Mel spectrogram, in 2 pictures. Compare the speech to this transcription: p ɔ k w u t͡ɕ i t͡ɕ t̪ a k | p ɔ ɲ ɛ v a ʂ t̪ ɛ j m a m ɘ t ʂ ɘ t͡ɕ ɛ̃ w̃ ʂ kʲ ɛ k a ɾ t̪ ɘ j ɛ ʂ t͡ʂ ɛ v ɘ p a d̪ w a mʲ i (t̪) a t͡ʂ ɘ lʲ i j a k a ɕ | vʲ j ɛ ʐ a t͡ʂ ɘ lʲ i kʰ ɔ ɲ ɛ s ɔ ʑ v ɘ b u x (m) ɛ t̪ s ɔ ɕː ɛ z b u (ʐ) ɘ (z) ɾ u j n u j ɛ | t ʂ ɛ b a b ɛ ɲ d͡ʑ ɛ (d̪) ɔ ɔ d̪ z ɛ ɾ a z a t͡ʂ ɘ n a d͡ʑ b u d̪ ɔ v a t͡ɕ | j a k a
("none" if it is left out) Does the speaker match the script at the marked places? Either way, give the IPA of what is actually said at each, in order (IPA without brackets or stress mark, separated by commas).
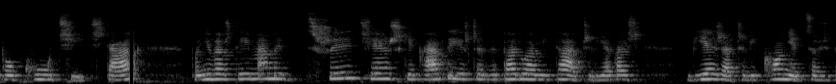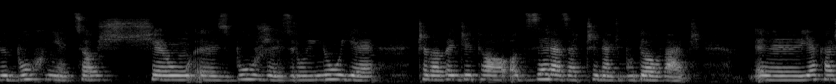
t̪, ɲ, ʐ, z, t̪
